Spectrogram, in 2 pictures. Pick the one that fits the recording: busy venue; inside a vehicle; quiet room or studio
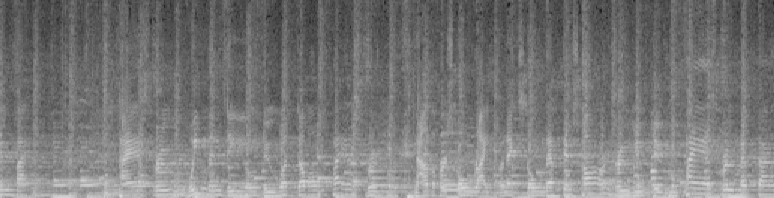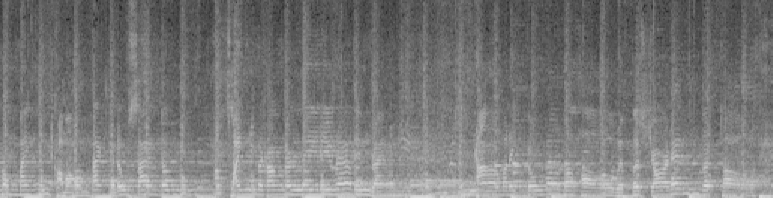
busy venue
